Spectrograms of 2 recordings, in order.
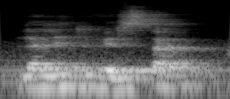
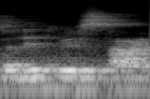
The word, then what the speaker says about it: ललित विस्तर: है बौद्ध ग्रंथ है ललित विस्तर आमतौर से उसको मिस प्रोनाउंस ललित विस्तार कर दिया जाता है ललित विस्तर मूल रूप से वो ग्रंथ है।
